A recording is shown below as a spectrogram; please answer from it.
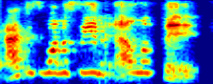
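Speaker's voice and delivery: put-on high, quick little-kid voice; little boy. Mother imitating her son at the zoo, high and quick. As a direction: chirp it like an eager small child. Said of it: "my little boy who's like".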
